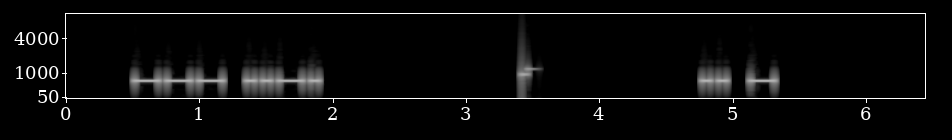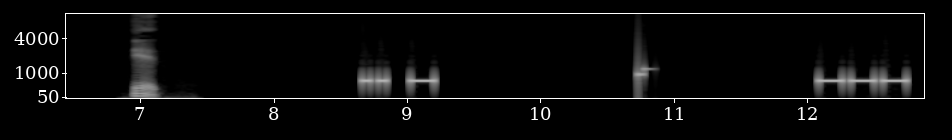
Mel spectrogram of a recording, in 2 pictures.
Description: Morse code, heard as a keyed tone, about 20 wpm, 700 Hz. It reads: OF IT IT O
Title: Two Letter Words - 20wpm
